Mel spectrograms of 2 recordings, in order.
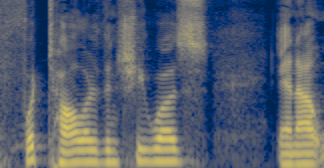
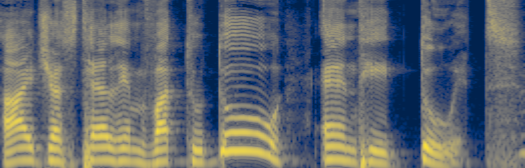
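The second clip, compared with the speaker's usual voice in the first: put-on heavy Hungarian accent, laid on thick; 3 semitones higher, 4 dB louder than usual. Quoting his grandmother describing her late husband, in a thick Hungarian accent. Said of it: "in her thick Hungarian accent".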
